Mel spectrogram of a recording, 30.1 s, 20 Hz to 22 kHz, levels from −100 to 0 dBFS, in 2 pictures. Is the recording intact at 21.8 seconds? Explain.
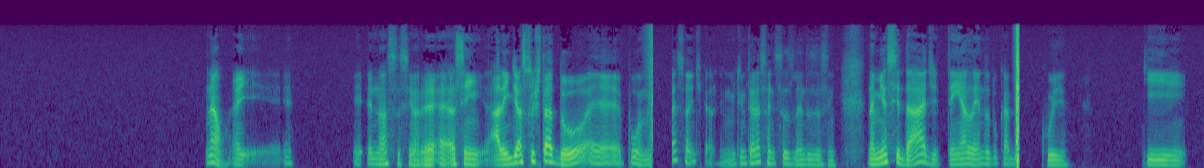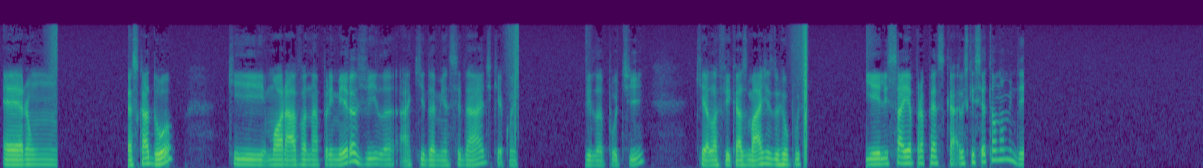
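No. From 21.31 to 22.46 s a brief rise of static opens a 0.84 s near-silent hole: a wireless microphone squelch dropout, where the fading radio signal triggered the receiver's muting.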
